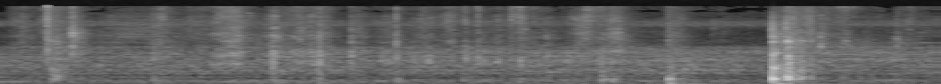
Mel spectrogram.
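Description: Hands handling a deck of oracle cards: faint rustling and small clicks, then a soft knock and a sharper knock near the end.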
